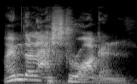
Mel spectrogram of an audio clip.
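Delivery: slurred Scottish accent impression; Sean Connery. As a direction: do a hammy Scottish movie dragon. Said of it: "I kinda went Sean Connery".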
